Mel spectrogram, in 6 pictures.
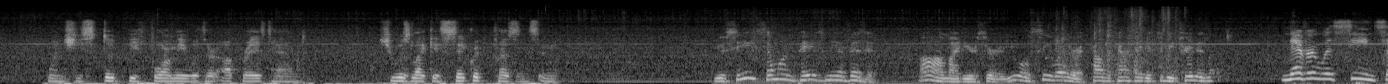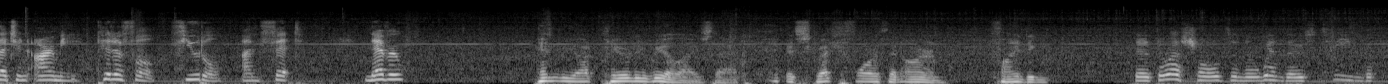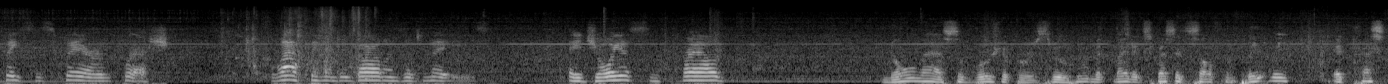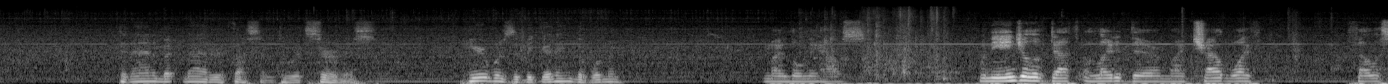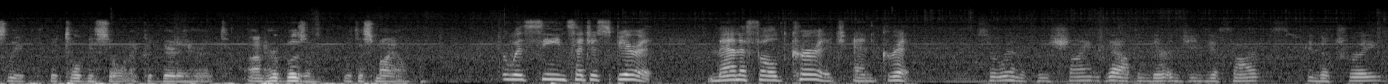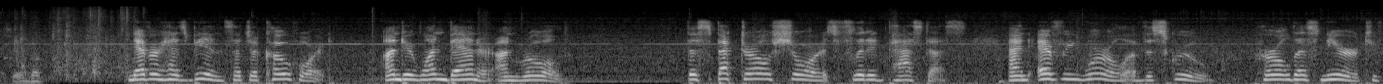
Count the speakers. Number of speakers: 5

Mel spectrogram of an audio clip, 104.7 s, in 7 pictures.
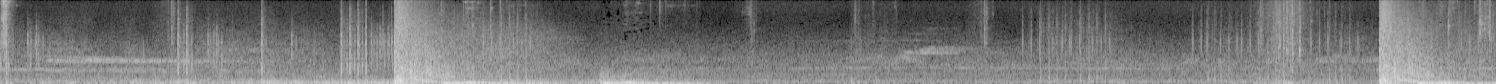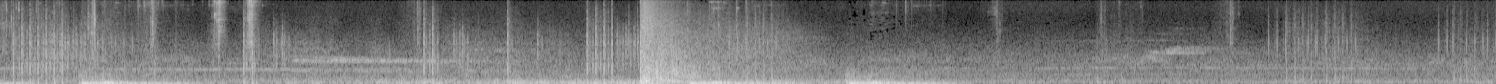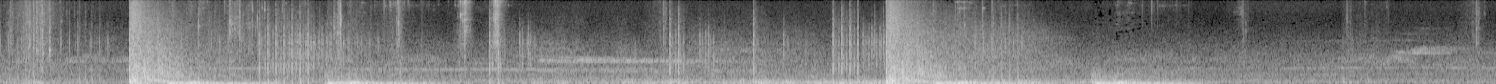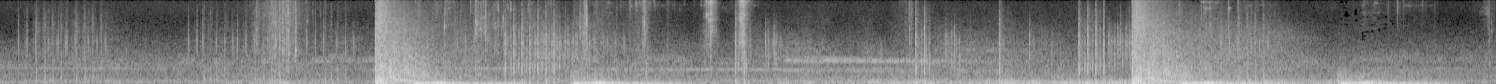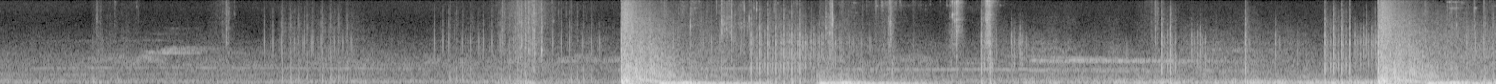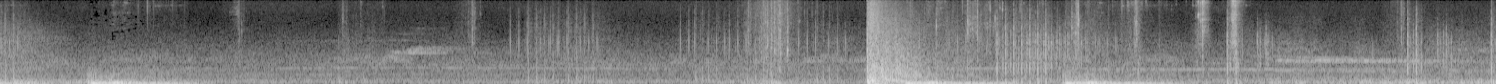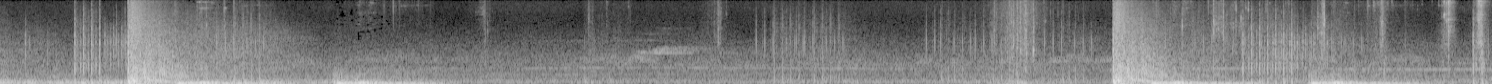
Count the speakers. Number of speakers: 0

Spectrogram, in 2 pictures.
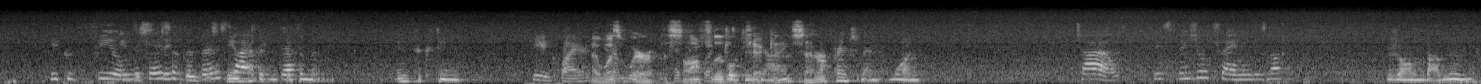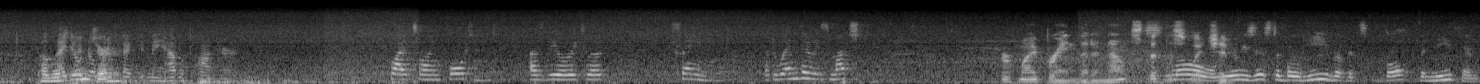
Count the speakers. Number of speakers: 5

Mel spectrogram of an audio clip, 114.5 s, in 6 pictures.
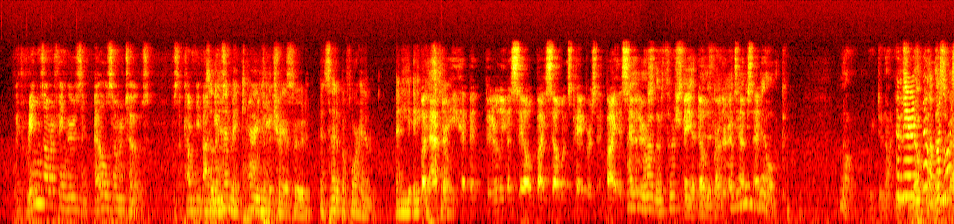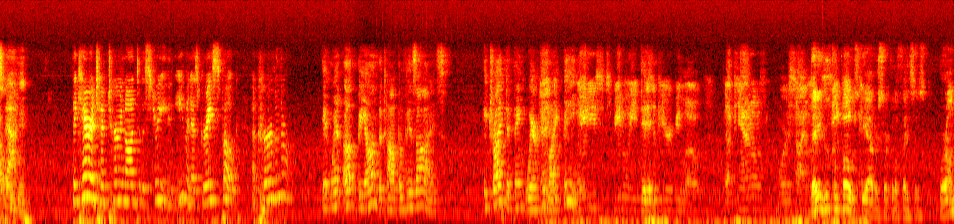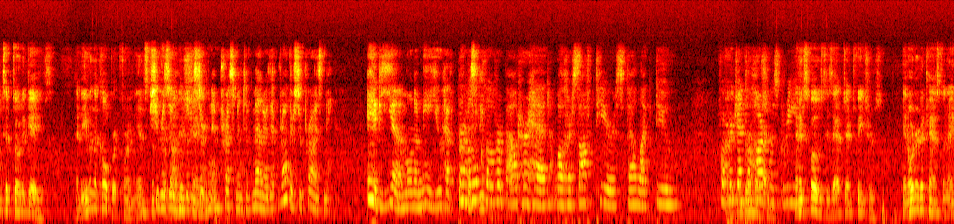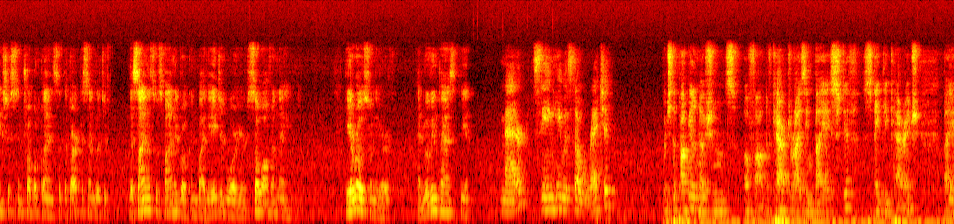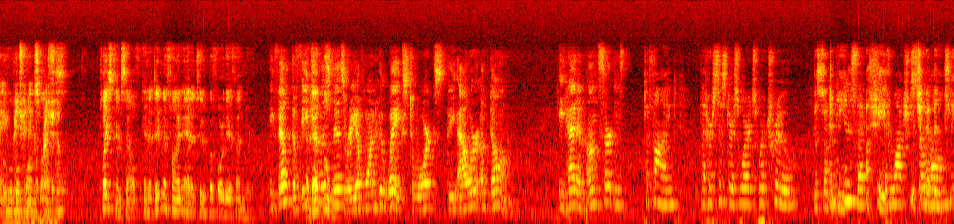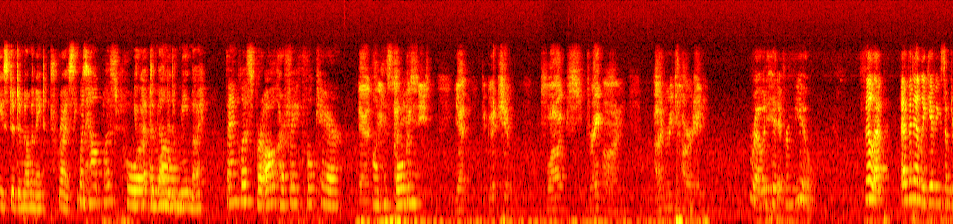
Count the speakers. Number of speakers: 10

